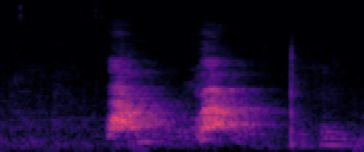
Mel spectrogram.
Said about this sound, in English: Those are dogs, by the way. We're under attack. The front door. That's probably male.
